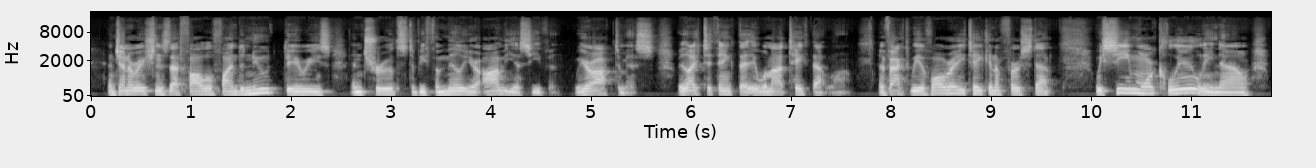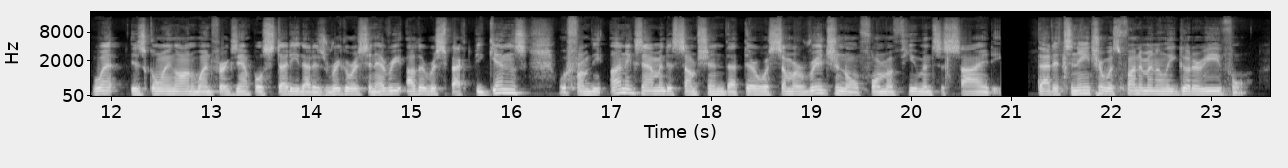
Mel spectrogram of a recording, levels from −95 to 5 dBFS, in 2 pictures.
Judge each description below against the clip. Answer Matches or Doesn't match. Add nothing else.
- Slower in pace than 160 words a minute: Doesn't match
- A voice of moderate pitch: Doesn't match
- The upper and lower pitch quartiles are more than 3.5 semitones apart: Doesn't match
